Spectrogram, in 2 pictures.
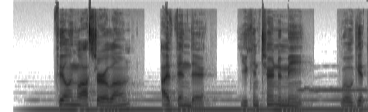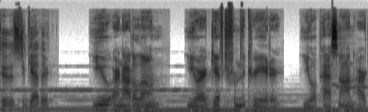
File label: Radio PSA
